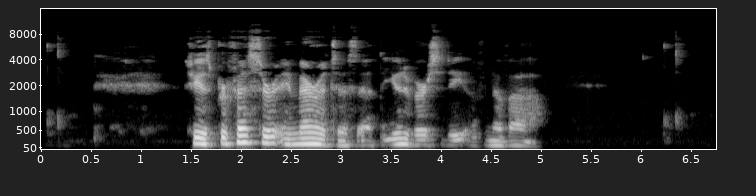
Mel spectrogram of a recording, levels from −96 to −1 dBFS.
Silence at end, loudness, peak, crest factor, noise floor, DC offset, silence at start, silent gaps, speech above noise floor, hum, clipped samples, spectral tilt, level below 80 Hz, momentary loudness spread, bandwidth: 1.8 s; -21 LUFS; -2 dBFS; 20 dB; -79 dBFS; under 0.1%; 1.45 s; none; 59 dB; none; under 0.1%; -6 dB/octave; -64 dBFS; 15 LU; 7.8 kHz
